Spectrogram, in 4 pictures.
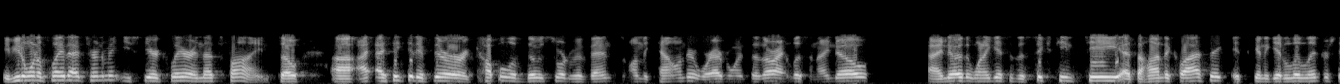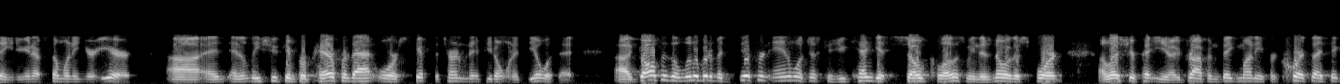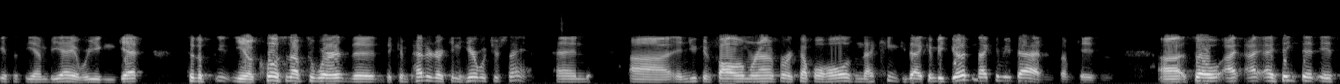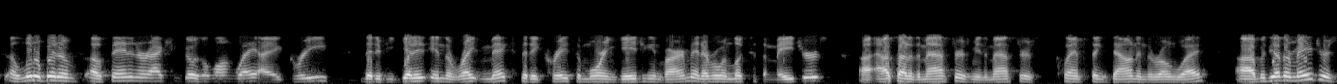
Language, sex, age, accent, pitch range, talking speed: English, male, 40-59, American, 130-170 Hz, 270 wpm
